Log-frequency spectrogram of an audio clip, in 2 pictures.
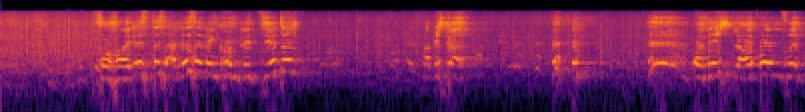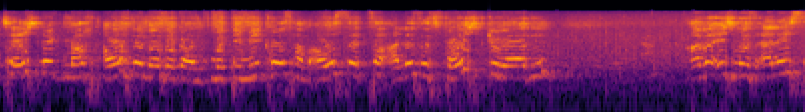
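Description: A woman speaks clearly and steadily through a loudspeaker, outdoors.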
